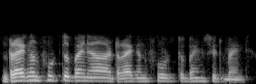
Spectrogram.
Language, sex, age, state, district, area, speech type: Kashmiri, male, 30-45, Jammu and Kashmir, Srinagar, urban, conversation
